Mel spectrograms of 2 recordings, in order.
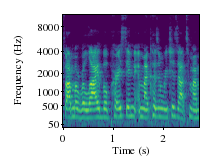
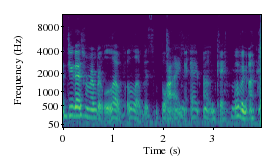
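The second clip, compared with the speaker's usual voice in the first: much softer, trailing-off aside; quiet aside; 3 semitones lower, 11 dB quieter than usual. Real, not acted. Vlogger drops a tangent to viewers, quiet aside. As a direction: drop the volume and abandon the tangent.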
